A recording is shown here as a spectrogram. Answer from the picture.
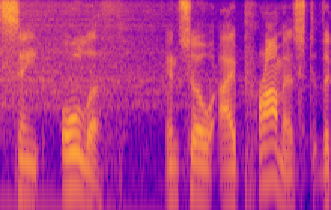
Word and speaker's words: St Olaf: it looks like we've got Tissa pavlovich from St Olaf College she is in the ladies Division and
